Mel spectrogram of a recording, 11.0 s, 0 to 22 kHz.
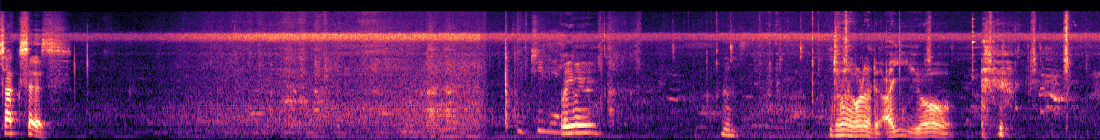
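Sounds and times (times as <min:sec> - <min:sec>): cricket chirring: 0:00.1 - 0:11.0.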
